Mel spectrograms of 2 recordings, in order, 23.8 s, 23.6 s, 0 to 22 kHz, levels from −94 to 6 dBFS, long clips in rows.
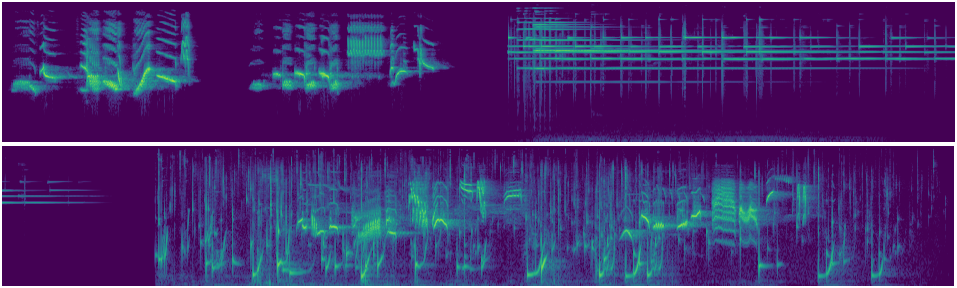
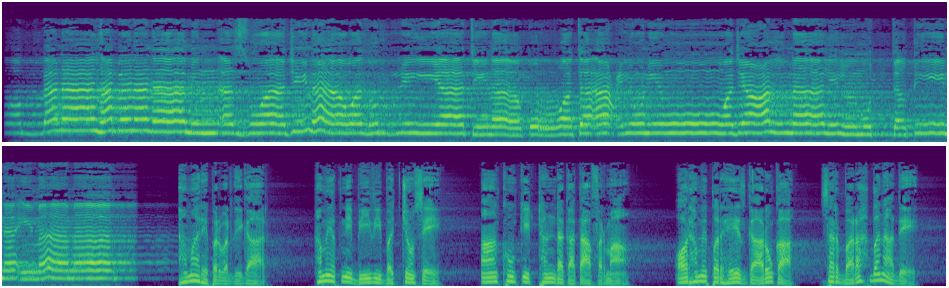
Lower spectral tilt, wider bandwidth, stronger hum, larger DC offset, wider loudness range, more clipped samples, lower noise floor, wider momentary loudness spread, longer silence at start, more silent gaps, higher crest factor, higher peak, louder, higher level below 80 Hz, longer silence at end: second, 2.5 dB/octave vs -4.5 dB/octave; first, 19.5 kHz vs 13.5 kHz; neither; neither; first, 17 LU vs 7 LU; neither; first, -78 dBFS vs -55 dBFS; first, 21 LU vs 10 LU; about the same, 0.15 s vs 0.05 s; first, 2.49-3.04 s, 5.66-6.32 s, 13.47-13.82 s vs none; first, 20 dB vs 14 dB; about the same, -2 dBFS vs 0 dBFS; second, -18 LUFS vs -14 LUFS; second, -68 dBFS vs -40 dBFS; first, 0.9 s vs 0.4 s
